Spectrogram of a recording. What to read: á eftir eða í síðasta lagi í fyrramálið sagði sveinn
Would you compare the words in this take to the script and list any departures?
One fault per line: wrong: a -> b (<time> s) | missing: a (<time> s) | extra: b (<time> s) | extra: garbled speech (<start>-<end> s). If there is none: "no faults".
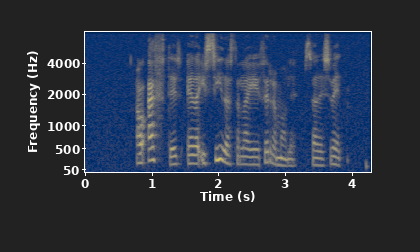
no faults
